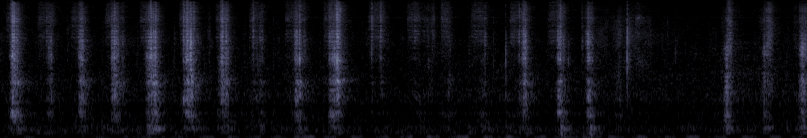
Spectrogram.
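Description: A wooden stylus scratches across a flat black-coated scratch-art card held steady by one hand, working near the bottom edge. About nineteen short, dry, raspy strokes come at an uneven pace, each a bright scratch that stops almost instantly over a faint background hiss.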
